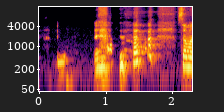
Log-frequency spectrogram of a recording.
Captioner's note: laughter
